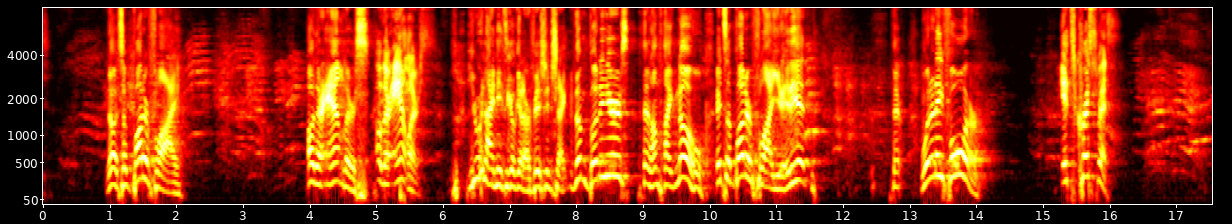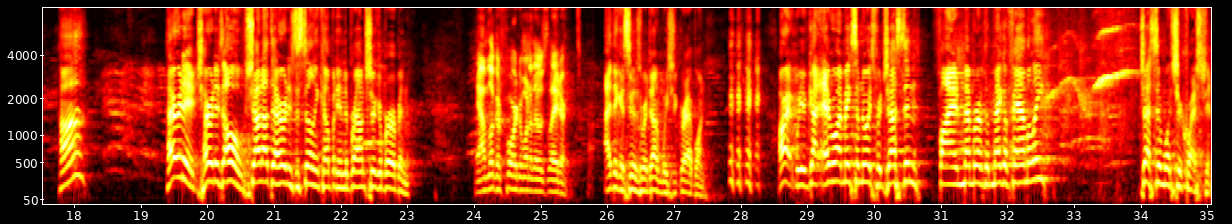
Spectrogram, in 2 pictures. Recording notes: The podcast we did in front of a live audience during Live Day (recorded during the halftime party at Emerald Queen Casino). What happens when two men take a microphone and try and entertain a room full of drunk people.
